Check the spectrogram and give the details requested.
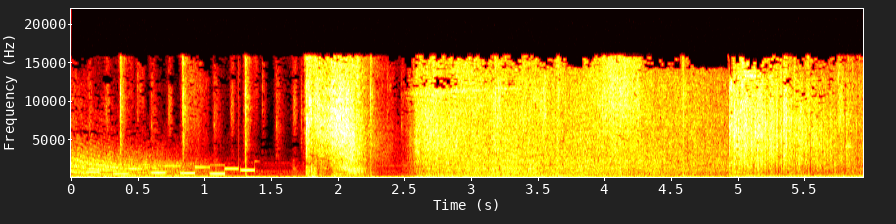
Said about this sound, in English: Hey, oh, that looks expensive. The test rocket crashed.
